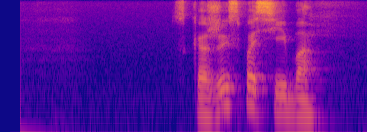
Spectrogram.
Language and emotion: Russian, neutral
